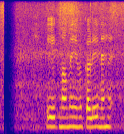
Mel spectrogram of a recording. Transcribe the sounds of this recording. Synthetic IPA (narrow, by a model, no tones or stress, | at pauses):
eːet̪maməeːməkəleːnæɦɛ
